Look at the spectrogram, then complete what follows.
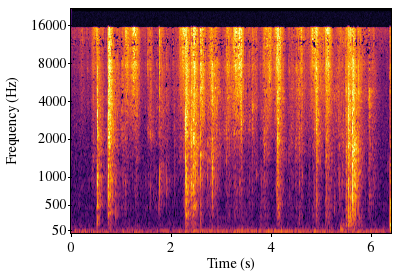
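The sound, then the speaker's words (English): Tarot cards with an awkward shape are shuffled by hand in the regular way, giving irregular bursts of dry, papery riffling and slapping. The bursts come at an uneven pace with short quieter gaps between them. “These cards are so hard to shuffle because of how they're shaped. So I'm just going to have to do it the regular way.”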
